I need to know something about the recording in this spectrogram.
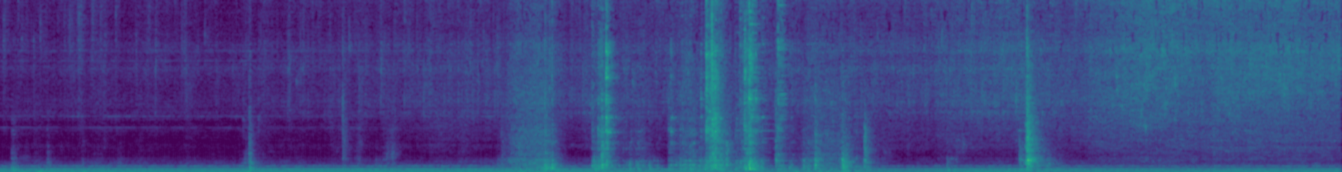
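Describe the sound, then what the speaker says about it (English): Real butter sizzles in a frying pan during an outdoor cook of giant puffball mushroom. A steady low fry hiss runs throughout, broken midway by a cluster of sharp clanks and scraping pan knocks. "Now I got real butter, not margarine. Gonna stick it in the pan."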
